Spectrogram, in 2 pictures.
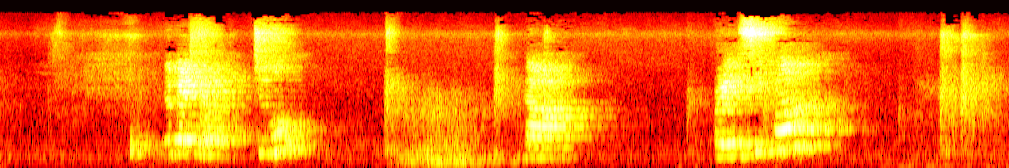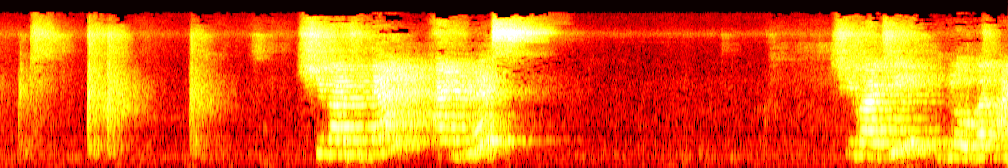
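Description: A young woman speaks calmly and clearly, as if teaching.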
